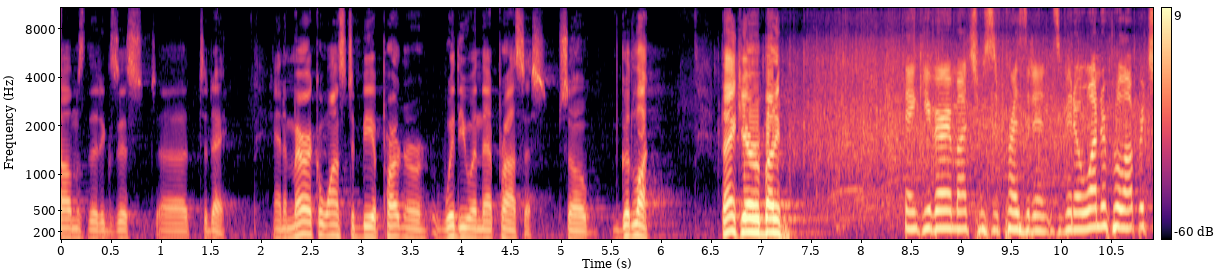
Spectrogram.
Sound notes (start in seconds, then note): 6.7 applause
